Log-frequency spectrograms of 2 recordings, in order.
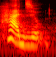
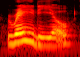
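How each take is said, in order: First: "Rádio" as HA-jee-oo, lower; Portuguese pronunciation. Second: "radio" in English, RAY-dee-oh; English pronunciation. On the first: Teacher answering how it is said in Portuguese, Portuguese pronunciation. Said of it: "como a letra H do inglês". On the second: Teacher asking for the Portuguese of an English word, English pronunciation. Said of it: "Como se pronuncia a palavra". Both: Shown as a demonstration.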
